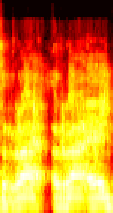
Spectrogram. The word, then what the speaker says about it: Reed: Reed. It is pronounced Raed.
